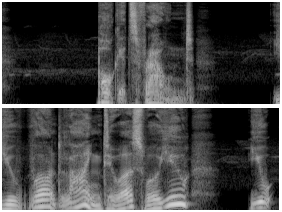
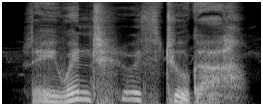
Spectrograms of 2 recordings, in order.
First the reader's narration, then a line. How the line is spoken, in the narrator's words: Brack sighed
